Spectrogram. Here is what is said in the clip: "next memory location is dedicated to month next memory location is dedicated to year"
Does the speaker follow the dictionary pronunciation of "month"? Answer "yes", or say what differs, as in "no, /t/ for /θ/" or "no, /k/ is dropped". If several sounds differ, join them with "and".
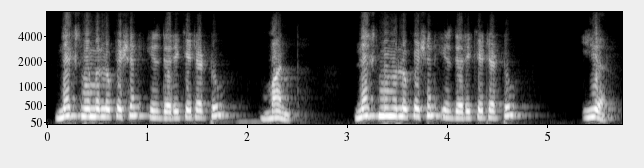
no, /t/ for /θ/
